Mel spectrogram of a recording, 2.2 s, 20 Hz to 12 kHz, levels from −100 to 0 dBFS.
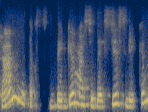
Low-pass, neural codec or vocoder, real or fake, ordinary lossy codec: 10.8 kHz; none; real; Opus, 16 kbps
